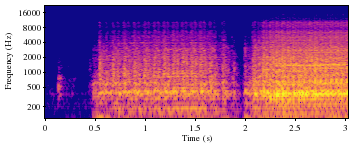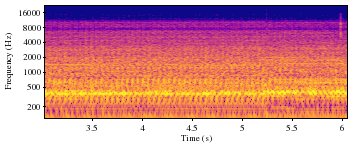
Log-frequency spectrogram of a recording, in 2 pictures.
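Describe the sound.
A sewing machine stitches a long seam along a folded cuff. The whirring motor starts, breaks off briefly, then runs in a steady, fast, even hum until the end.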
